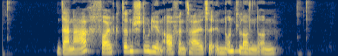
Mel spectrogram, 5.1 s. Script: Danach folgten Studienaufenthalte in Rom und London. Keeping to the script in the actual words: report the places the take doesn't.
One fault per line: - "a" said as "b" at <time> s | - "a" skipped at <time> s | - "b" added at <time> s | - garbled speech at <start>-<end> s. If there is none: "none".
- "Rom" skipped at 3.4 s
